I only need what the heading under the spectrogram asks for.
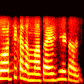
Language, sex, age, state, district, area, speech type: Telugu, female, 60+, Andhra Pradesh, West Godavari, rural, conversation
